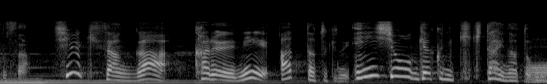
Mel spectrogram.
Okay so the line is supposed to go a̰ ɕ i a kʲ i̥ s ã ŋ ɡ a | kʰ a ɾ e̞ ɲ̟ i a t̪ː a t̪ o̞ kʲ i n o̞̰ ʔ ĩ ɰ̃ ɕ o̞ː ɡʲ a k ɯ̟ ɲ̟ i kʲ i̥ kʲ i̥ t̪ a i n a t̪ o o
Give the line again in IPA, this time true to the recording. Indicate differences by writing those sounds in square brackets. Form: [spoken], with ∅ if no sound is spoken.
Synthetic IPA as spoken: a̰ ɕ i a kʲ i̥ s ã ŋ ɡ a | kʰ a ɾ e̞ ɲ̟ i a t̪ː a t̪ o̞ kʲ i n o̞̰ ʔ ĩ ɰ̃ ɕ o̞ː ɡʲ a k ɯ̟ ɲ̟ i kʲ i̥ kʲ i̥ t̪ a i n a t̪ o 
